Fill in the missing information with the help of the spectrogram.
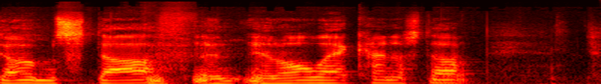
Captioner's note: laughs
